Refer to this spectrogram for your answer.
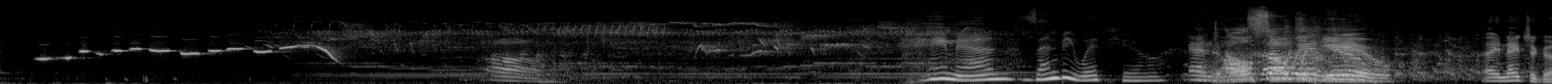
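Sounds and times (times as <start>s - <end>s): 
person whistling a bright rising tune: 0.3s - 3.6s
faint ambient hiss: 2.2s - 15.5s
laughter: 4.9s - 5.9s, 11.8s - 15.5s
speech: 12.0s - 14.0s, 14.8s - 15.5s.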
